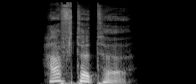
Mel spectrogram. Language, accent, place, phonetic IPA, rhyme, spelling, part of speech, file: German, Germany, Berlin, [ˈhaftətə], -aftətə, haftete, verb, De-haftete.ogg
- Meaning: inflection of haften: 1. first/third-person singular preterite 2. first/third-person singular subjunctive II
